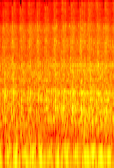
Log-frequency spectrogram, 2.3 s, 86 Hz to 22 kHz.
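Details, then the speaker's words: 1979 Porsche 924, first start after sitting untouched for a few years: uneven, clattery idle with occasional stumbles, almost diesel-like; it has a miss and needs a tune-up, and coolant is leaking. Rough idle with misfire, cause suspected. "I mean she's got a miss and she needs a tune-up. It's going to die, but it lives. Almost sounds like a diesel."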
